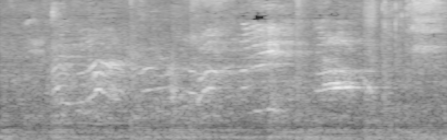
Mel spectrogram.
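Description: Macaques calling: several high-pitched, wavering coos and squeals that overlap, loudest near the end.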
